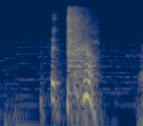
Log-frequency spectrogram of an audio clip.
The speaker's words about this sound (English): Hold on, I gotta sneeze.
